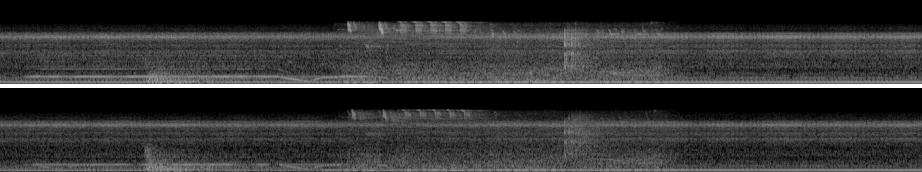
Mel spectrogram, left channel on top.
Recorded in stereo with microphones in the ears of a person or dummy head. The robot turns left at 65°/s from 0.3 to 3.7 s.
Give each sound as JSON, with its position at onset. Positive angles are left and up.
{"t": 1.4, "sound": "an explosion", "azimuth_deg": -145, "distance_m": 6.0}
{"t": 3.3, "sound": "a bird", "side_deg": 70, "distance_m": 7.5}
{"t": 5.6, "sound": "a dropped coin", "side_deg": 55, "distance_m": 6.0}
